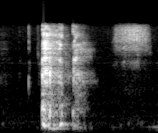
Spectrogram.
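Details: Adult sick with bronchitis for three weeks, first day feeling better; one harsh, rough cough burst with a short second push.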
